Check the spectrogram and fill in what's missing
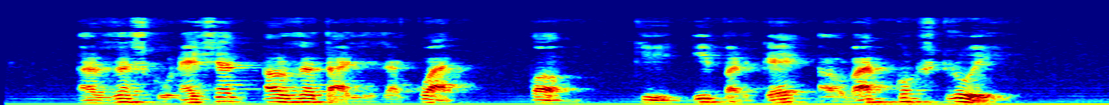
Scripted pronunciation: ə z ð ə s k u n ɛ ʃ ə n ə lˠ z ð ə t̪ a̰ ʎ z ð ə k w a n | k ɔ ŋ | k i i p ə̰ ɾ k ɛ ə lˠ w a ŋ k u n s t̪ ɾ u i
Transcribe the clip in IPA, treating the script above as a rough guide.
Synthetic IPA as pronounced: ə z ð ə s k u n ɛ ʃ ə n ə lˠ z ð ə t̪ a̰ ʎ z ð ə k w a n | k ɔ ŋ | k i i p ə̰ ɾ k ɛ ə lˠ β a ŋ k u n s t̪ ɾ u i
